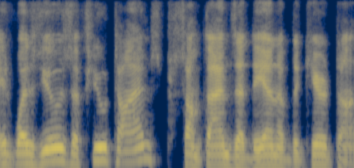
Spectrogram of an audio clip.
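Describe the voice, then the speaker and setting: At a fairly quick pace, a man with a slight French accent speaks at a medium pitch with ordinary pitch variation, in a dry, close sound with no echo over a quiet background. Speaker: spiritual teacher. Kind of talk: religious class with Q&A. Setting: live online class.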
